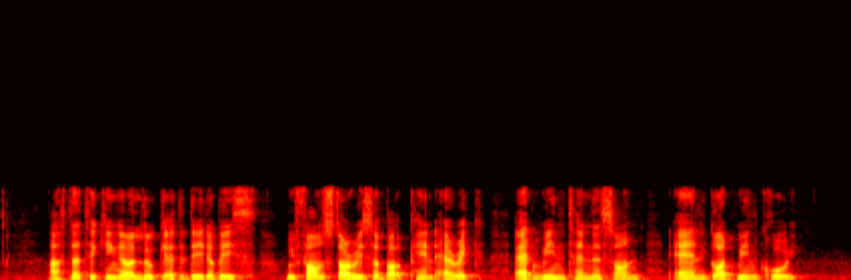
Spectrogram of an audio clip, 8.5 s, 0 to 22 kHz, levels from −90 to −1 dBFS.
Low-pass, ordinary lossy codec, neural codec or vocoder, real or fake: 7.2 kHz; none; vocoder, 44.1 kHz, 80 mel bands, Vocos; fake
